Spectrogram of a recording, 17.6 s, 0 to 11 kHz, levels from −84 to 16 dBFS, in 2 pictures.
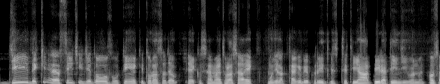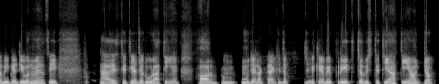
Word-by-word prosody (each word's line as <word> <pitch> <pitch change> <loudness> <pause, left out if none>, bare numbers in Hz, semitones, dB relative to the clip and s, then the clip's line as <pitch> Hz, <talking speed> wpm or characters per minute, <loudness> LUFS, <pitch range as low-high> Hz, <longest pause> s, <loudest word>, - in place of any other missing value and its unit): जी, 240 - 0
देखिए 210 - -1 0.2
ऐसी 225 +5 -3
चीज़ें 195 +2 -5
तो 210 - 0 0.3
होती 150 +7 -3
हैं 180 -2 +1
कि 180 - -9
थोड़ा-सा 160 +1 -2
जब 160 -1 -2 0.3
एक 150 +1 -2
समय 150 +2 0
थोड़ा-सा 145 +2 +2
एक 145 -1 +2 0.3
मुझे 140 -1 -1
लगता 140 +1 -1
है 145 - +2
कि 150 - -1
विपरीत 145 +2 -2
स्थितियाँ 145 +4 -1
आती 165 +4 +4
रहती 145 -1 +2
हैं 145 - -3
जीवन 135 0 -5
में 145 +2 -8
और 175 - +4
सभी 165 +2 +2
के 180 -2 +4
जीवन 160 0 +4
में 165 - +4
ऐसी 155 +1 +1 0.6
अ, 145 - 0
स्थितियाँ 145 +2 +1
ज़रूर 145 +1 +1
आती 130 -2 0
हैं 130 +6 -5 0.5
और 145 +1 +4 0.2
उ - - -2 0.4
मुझे 175 +5 +2
लगता 180 -8 0
है - - +4
कि - - -6
जब 180 0 -2 0.4
देखिए 185 +1 +1
विपरीत 170 0 +2
जब 175 -2 +1
स्थितियाँ 165 +2 +1
आती 165 +2 +1
हैं 165 - +4
और 155 -1 +2
जब 160 0 +2
155 Hz, 175 wpm, -16 LUFS, 145-175 Hz, 0.6 s, आती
